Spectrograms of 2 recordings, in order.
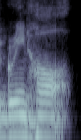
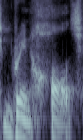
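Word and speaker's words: Greenhalgh: thank you your honor officer Greenhall I believe I'm mispronouncing your name it's green hch isn't it correct okay I apologize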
